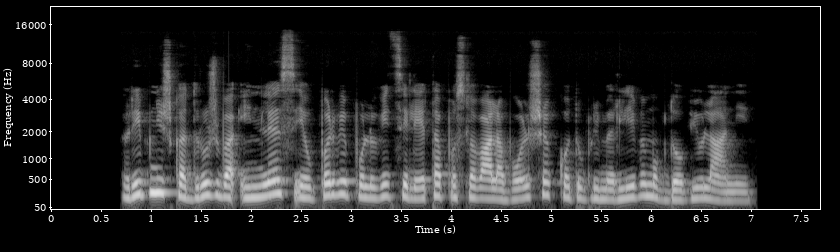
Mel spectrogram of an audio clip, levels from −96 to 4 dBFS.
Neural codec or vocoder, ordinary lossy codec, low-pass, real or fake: none; none; 14.4 kHz; real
